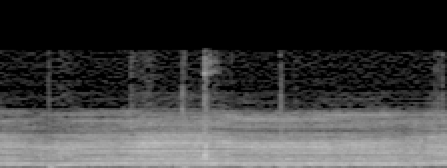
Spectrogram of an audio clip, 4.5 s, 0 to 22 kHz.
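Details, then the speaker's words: Refurbished Philips P3G38T all-transistor car portable radio, transistors thought to have been zapped during refurbishment, on medium wave: a steady hiss with a faint distant station drifting in and a few low thumps, so it is pulling in weak DX normally. "So there's a bit of DX there."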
